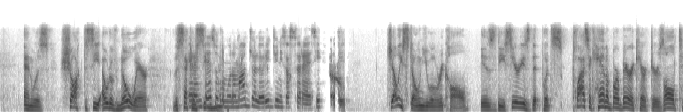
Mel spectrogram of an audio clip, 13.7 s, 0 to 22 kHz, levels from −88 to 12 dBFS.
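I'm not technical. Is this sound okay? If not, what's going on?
No. There are two problems. The first is an echo leak: short, delayed copies of the speech, trailing about 0.35 seconds behind, at 4.08–4.13, 4.36–4.5, 6.23–6.39 and 6.76–6.9 seconds. The one at 4.36 is fairly loud and the later two are faint. The likely cause is a loudspeaker on one end whose echo canceller let some sound slip back.

The second is speech suppressed in double talk. From 4.13 to 5.91 seconds, and again from 6.51 to 6.8, the voice ducks down to nearly nothing in patches. That's likely the echo canceller getting confused while both sides talked at once, so it turned everything down.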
